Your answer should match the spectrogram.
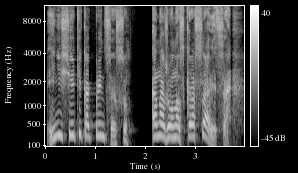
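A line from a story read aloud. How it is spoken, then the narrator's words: Laughing. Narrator (Russian): Шмакова засмеялась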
